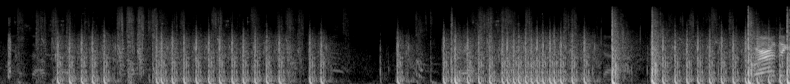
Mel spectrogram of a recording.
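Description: Gunfire in the military shooter game Squad: long rapid bursts of machine-gun fire, loud and close, broken by a short pause, then more sustained bursts, with a voice faintly present near the end.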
